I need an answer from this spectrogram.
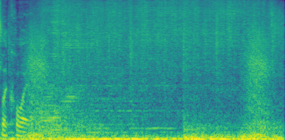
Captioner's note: electricity buzzing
